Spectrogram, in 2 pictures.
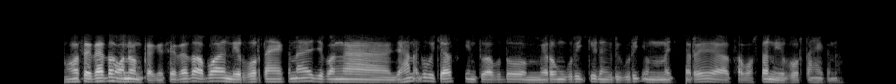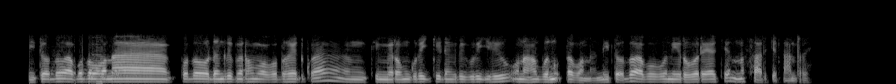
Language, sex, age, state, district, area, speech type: Santali, male, 45-60, Odisha, Mayurbhanj, rural, conversation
